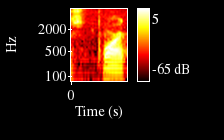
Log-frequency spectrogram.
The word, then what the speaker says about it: support: Trying to think whether I add air, you know, whether the P is aspirated or not there. Poor versus bore. Support support. That's an interesting case. Maybe the S before it still is what kind of neutralizes that air because I think I don't blow out air on that P.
